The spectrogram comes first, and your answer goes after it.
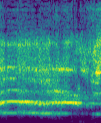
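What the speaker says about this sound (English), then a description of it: "So they have now the screaming goat, and you have to get one" A screaming goat novelty toy gives one sustained, shrill, human-like bleating scream, loud and close, lasting over a second.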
